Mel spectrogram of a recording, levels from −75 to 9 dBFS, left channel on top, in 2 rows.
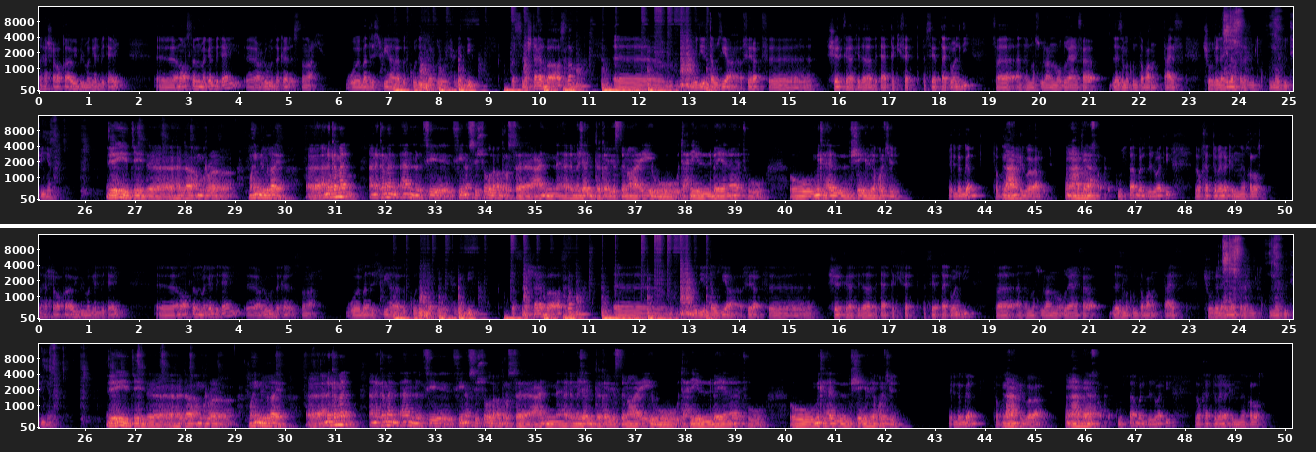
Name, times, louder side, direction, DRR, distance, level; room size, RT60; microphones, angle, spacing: voice 1, 0.0-1.6 2.3-5.7 6.1-8.8 9.4-10.8 11.5-15.5 15.8-18.6 19.1-21.1 21.4-25.4 30.9-31.4 43.4-43.9 44.2-45.3 45.6-46.3 46.7-49.5, left 2 dB, 75° left, 1.1 m, -29 dB
sound 1, 6.8-8.8 9.3-11.0 11.3-13.4, equal, 30° right, 3.5 m, -22 dB
Chewing mastication, 23.6-27.8 28.1-28.4 28.6-29.6 29.8-30.1 30.4-31.1 31.5-31.6 32.7-33.1, right 4 dB, 60° right, 4.5 m, -38 dB
voice 2, 26.4-28.9 29.3-30.0 30.4-31.3 31.7-39.6 40.1-42.2 44.3-44.7 45.6-46.1, equal, 20° left, 3.8 m, -21 dB
12.0 x 9.8 x 3.5 m
head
